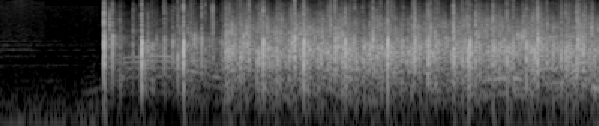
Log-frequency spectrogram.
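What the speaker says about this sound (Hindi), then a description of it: "तालियां बजा रहे हैं" Sudden burst of audience clapping in a film scene from the movie Kya Kehna, opening with a few sharp individual claps after silence, then swelling into dense, sustained applause from a crowd.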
